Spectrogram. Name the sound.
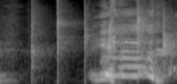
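slow hand clap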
